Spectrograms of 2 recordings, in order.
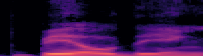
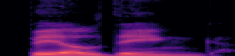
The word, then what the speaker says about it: building: Donc là vous avez size, age, color, origin, material et ensuite vous avez building et non pas building. première syllabe, c'est tout ça et le U ne s'entend pas. D'accord ? Building alr.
